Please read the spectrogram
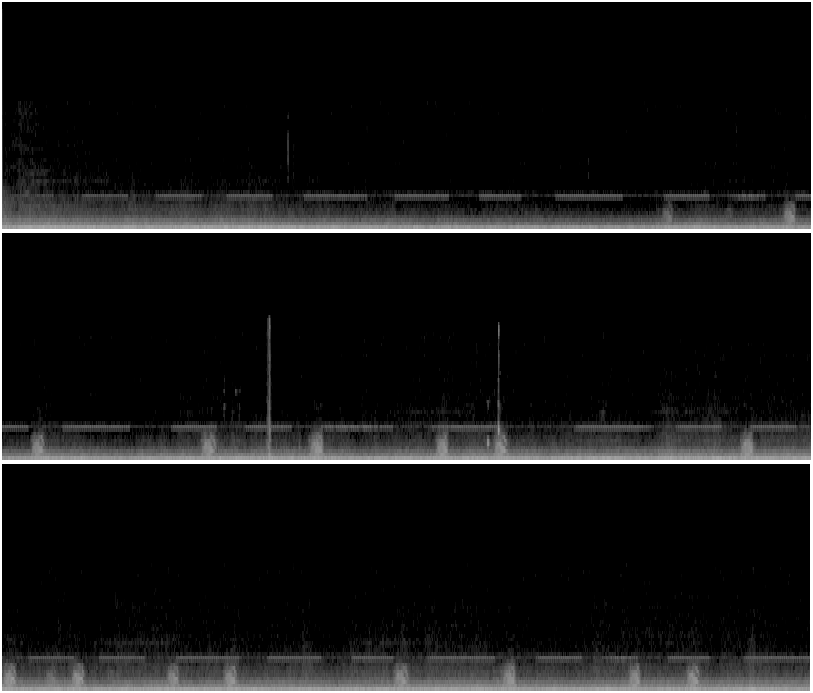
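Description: Night ambience of frogs croaking in short single calls, irregularly about once a second, starting about six seconds in. Under them run a steady, evenly pulsing high insect chirp and a low rumble.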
